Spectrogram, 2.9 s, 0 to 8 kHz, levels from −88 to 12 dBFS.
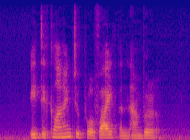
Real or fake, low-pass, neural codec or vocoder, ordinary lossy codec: fake; none; codec, 16 kHz, 0.8 kbps, ZipCodec; none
